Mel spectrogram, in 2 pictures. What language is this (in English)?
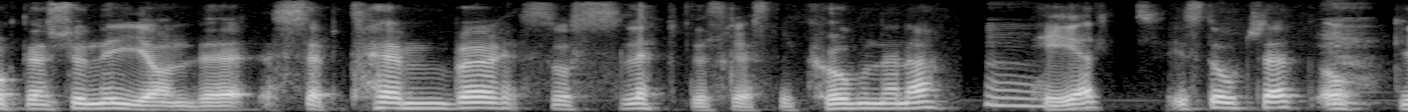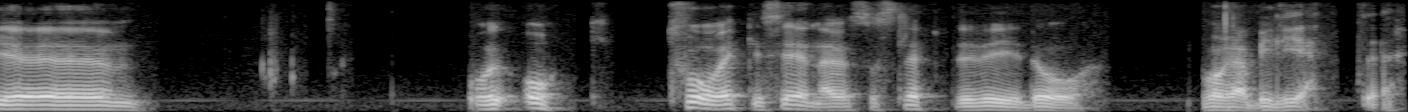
Swedish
